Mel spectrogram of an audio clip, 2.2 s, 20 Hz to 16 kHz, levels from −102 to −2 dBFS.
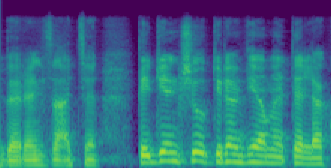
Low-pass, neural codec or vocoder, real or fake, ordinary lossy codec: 10.8 kHz; codec, 24 kHz, 1 kbps, SNAC; fake; Opus, 64 kbps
